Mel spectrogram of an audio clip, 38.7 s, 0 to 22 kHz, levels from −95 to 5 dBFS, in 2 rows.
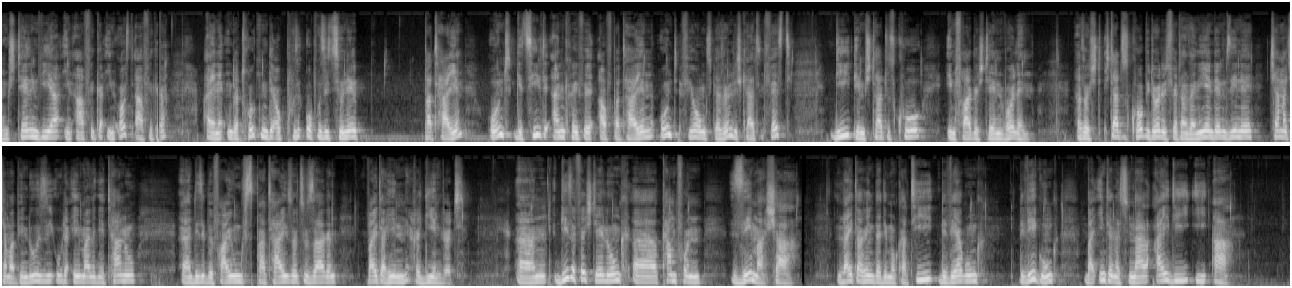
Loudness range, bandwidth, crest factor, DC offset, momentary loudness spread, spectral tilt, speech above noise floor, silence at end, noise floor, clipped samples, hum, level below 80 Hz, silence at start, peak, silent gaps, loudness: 3 LU; 16 kHz; 14 dB; under 0.1%; 8 LU; -6.5 dB/octave; 35 dB; 0.9 s; -52 dBFS; under 0.1%; none; -50 dBFS; 0 s; -4 dBFS; none; -17 LUFS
